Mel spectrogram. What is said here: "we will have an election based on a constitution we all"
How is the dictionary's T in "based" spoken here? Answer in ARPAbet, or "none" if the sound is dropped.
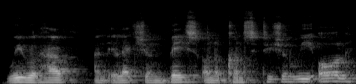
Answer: T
